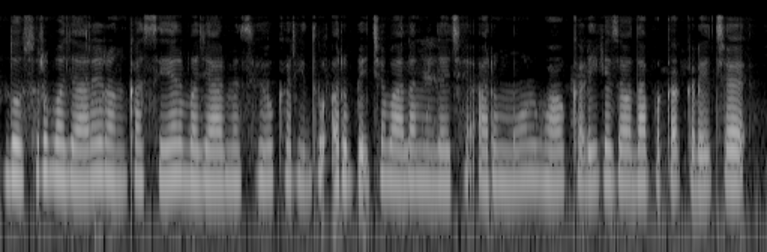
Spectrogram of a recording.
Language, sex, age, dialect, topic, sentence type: Maithili, female, 46-50, Angika, banking, statement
